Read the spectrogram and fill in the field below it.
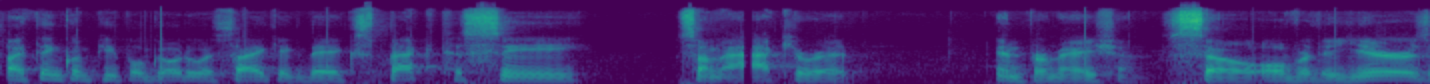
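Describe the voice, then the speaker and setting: Explanatory man, faint noise behind him. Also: mid-range voice. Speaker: former medium turned skeptic. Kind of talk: explanatory interview talk with demonstrations. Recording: faint background location noise.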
